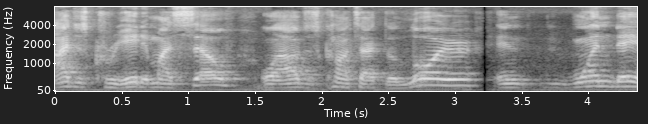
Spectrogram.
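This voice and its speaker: Against noticeable background noise, a man talks in an animated tone with ordinary pitch variation. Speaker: vlogger giving money-making advice. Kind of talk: casual tutorial vlog. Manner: fast; animated, repetitive.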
